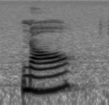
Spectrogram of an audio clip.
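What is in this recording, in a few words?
"nao", second tone, chinese pinyin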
